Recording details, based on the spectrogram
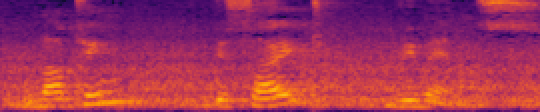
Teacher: nothing obviously does not follow the iambic pattern. The first syllable is stressed, and so is beside.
